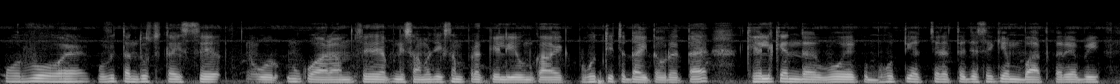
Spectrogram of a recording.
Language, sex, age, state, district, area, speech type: Hindi, male, 18-30, Rajasthan, Jaipur, urban, spontaneous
